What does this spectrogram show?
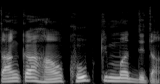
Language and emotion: Goan Konkani, neutral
